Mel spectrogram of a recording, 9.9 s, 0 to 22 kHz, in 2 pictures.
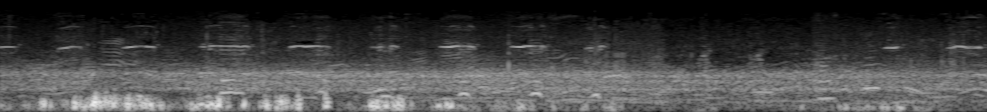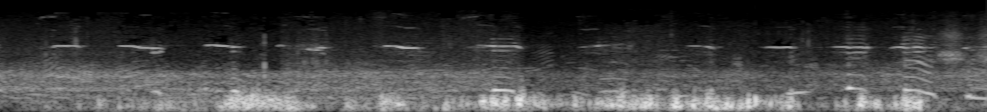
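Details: Huge flock of snow geese, Middle Creek Wildlife Management Area, Stevens, Pennsylvania, USA, 26 February 2023. Constant overlapping honks and yelps, with bursts of louder calling at the start and toward the end.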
